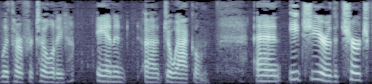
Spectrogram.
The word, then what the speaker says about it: Joachim: Joachim. And some people say Joachim, and it just depends on where you're raised, how it's said.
